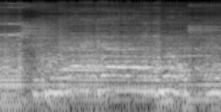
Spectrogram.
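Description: Live pop band playing in a large arena, with a man singing a long held note with a wavering pitch over the music.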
